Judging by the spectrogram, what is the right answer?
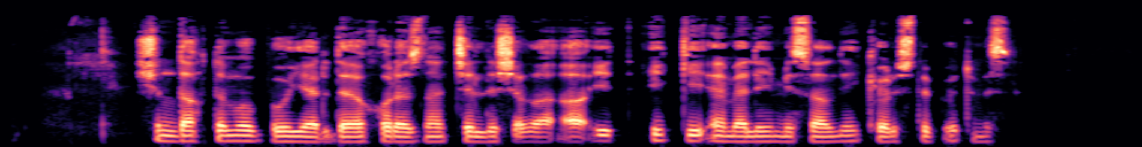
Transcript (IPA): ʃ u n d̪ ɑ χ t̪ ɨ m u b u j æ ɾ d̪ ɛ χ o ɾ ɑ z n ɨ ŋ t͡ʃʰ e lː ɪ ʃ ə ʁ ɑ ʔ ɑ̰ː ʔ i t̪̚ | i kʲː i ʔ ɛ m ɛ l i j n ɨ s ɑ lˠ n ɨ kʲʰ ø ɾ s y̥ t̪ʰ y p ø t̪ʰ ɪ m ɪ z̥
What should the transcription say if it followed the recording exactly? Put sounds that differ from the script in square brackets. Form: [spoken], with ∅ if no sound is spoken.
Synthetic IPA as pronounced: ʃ u n d̪ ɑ χ t̪ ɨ m u b u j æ ɾ d̪ ɛ χ o ɾ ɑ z n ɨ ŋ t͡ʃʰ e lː ɪ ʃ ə ʁ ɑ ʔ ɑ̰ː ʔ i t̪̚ | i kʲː i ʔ ɛ m ɛ l i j [m] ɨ s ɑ lˠ n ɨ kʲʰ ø ɾ s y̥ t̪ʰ y p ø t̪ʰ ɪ m ɪ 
